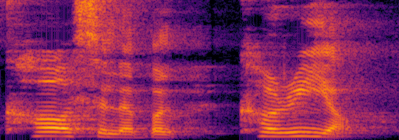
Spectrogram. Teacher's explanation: if the cur sound is at the beginning position of a word it is aspirated and it sounds as cursillable career and the second information is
